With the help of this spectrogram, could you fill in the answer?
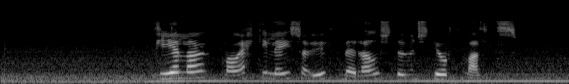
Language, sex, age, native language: Icelandic, female, 50-59, Icelandic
